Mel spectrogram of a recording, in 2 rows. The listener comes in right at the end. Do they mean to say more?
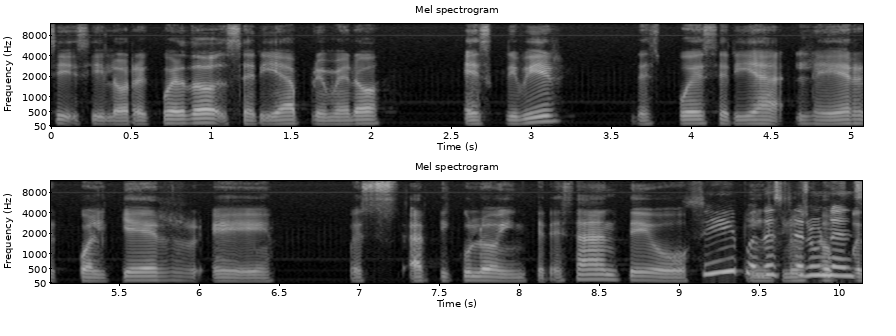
Yes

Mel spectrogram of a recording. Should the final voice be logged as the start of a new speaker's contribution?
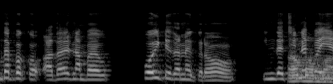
No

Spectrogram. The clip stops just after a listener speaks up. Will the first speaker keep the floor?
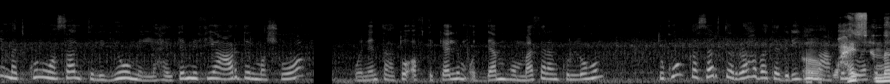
No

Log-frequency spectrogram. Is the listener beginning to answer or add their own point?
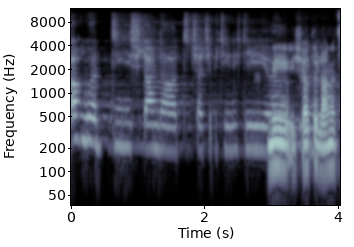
Yes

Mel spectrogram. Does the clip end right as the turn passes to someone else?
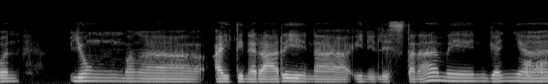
No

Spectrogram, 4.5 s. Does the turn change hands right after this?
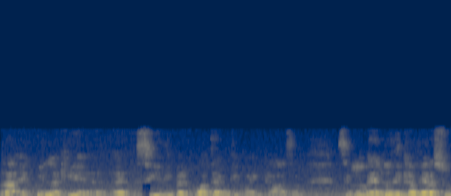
No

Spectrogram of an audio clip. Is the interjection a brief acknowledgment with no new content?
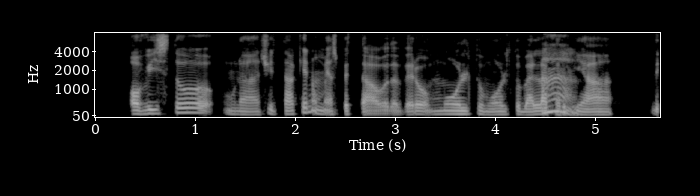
Yes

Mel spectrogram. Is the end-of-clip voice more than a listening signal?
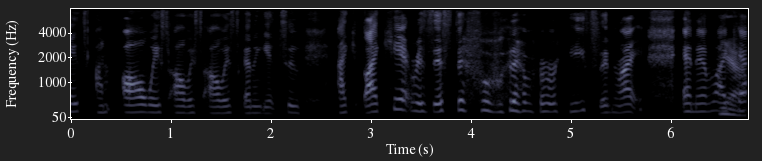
No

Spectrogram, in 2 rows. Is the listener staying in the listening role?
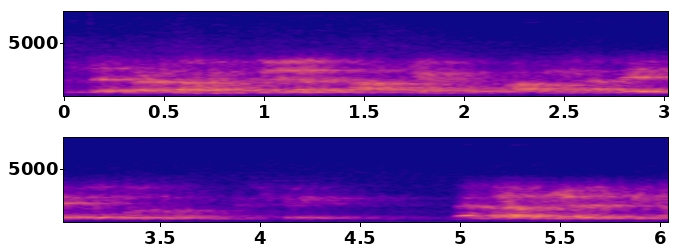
Yes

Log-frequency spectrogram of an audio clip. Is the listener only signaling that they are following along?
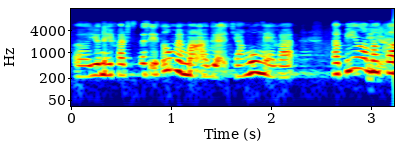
Yes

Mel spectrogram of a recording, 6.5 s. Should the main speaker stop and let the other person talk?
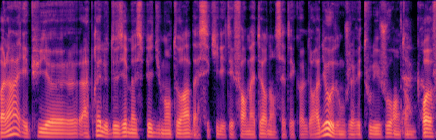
No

